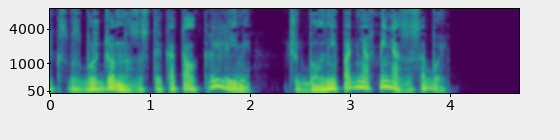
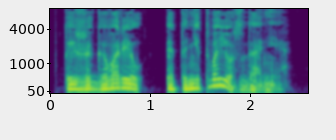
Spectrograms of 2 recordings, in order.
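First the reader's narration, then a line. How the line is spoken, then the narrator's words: Wry smirking scoff. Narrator (Russian): хмыкнул с кривой ухмылкой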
